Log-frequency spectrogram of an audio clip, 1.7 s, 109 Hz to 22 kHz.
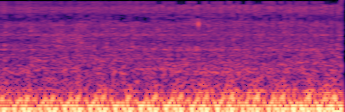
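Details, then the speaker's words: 1972 Dodge W200 Power Wagon V8, back running after sitting for years, fresh oil change after oil reeked of gas from starting fluid: deep, even rumble with a steady beat, no knocks or misses; engine running healthy and smooth. "It sounds awesome."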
